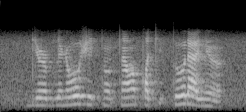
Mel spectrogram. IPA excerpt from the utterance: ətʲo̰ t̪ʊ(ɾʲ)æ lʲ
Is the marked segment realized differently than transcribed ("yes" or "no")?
yes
